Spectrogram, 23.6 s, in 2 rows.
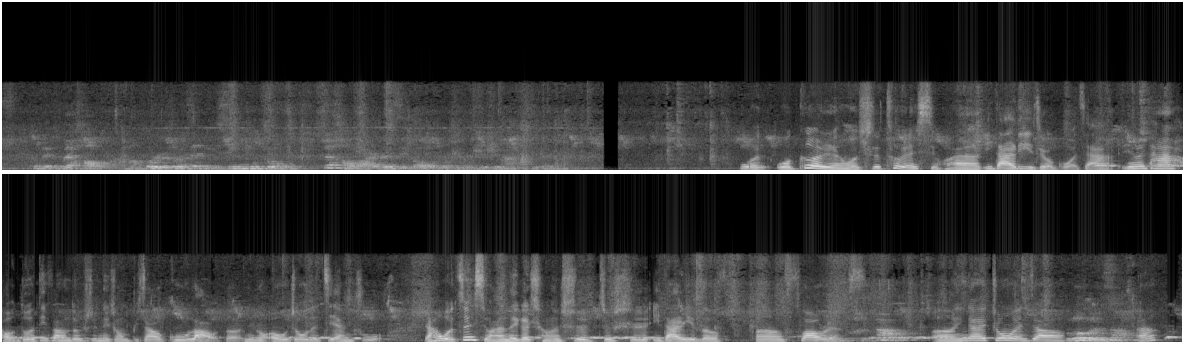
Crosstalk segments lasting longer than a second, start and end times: none

